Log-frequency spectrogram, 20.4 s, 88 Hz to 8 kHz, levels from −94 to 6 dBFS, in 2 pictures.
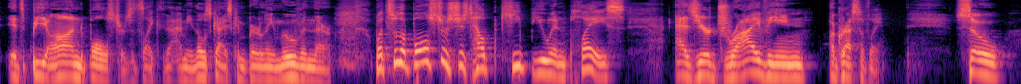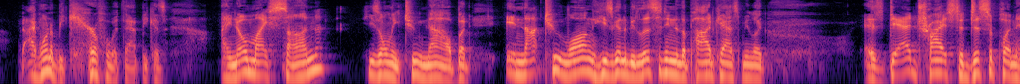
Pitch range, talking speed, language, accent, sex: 125-200 Hz, 195 wpm, English, American, male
